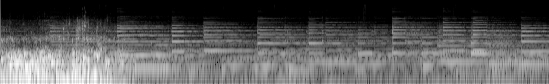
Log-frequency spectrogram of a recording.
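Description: A loud rushing noise, typical of an underwater microphone, for about the first two seconds. It then gives way to background music of plucked guitar notes.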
